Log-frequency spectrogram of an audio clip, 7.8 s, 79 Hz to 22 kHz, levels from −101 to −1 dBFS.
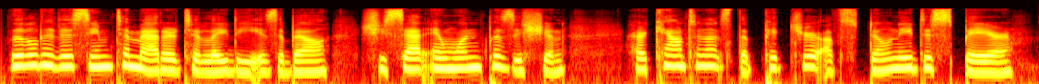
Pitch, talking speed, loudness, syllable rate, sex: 220 Hz, 160 wpm, -18 LUFS, 5.4 syllables/s, female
